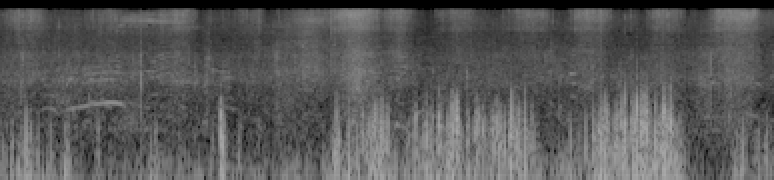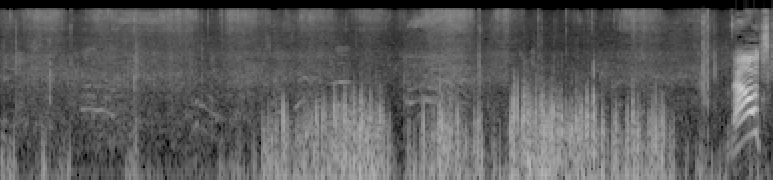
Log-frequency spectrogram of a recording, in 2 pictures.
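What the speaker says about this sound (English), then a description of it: "Now it's getting windy." Gusty wind buffeting the microphone while kayaking near a beach with waves, low rumbling surges that rise and fall, with people talking over it.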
